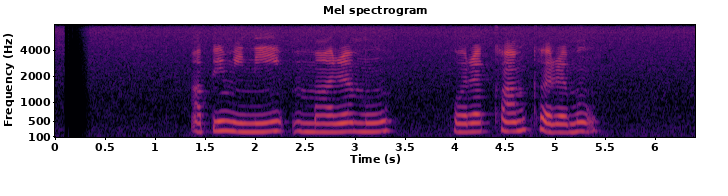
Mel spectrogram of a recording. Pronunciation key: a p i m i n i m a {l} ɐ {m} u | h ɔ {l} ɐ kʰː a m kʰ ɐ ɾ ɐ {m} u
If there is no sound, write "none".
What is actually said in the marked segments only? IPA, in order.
ɾ, m, ɾ, m

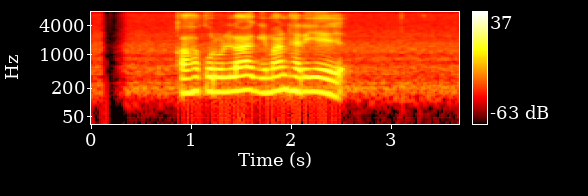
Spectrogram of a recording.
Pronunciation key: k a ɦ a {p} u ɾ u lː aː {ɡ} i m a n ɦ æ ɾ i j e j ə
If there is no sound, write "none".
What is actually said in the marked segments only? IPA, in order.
k, ɡ

